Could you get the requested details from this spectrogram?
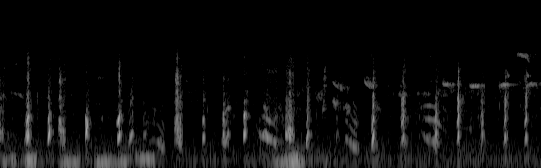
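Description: A chukar pair gives a quick run of hoarse clucking chuck notes, several per second, turning to higher squeaky notes near the end, over low background rumble.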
